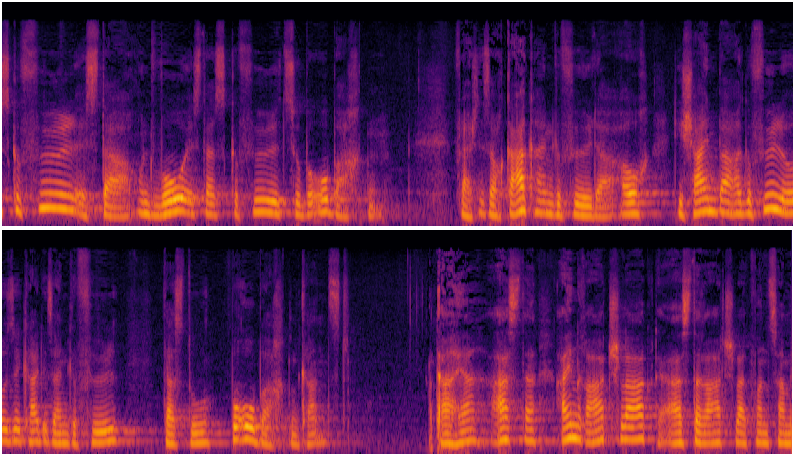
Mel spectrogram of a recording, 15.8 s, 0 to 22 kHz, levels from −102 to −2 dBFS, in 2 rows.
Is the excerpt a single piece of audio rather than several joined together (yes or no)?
yes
